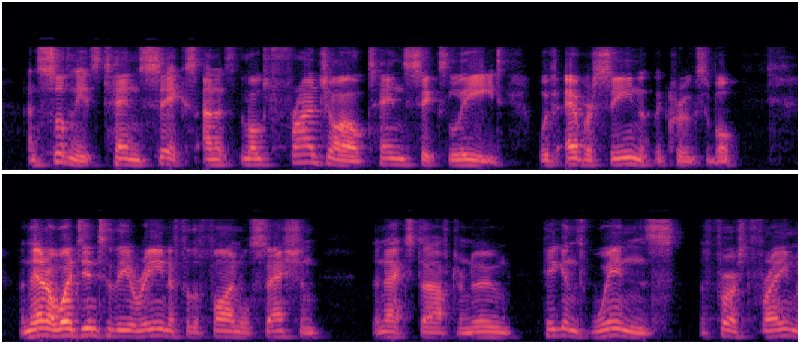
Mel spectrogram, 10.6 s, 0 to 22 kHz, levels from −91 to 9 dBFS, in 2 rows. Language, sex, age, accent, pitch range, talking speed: English, male, 30-49, British, 115-185 Hz, 205 wpm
